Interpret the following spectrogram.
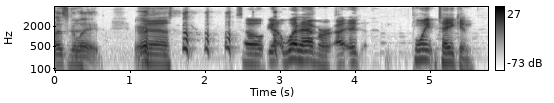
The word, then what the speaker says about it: Escalade: uh nobody buys catalogs you're escalad not escalade so yeah whatever point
